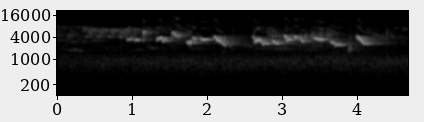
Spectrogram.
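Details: Blackcap song: after a faint start, two loud bursts of fluty, downward-sliding warbled notes, separated by a brief pause.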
